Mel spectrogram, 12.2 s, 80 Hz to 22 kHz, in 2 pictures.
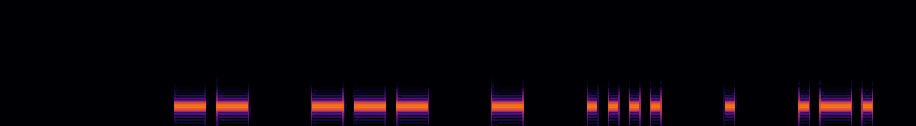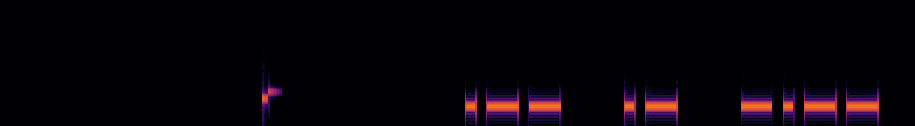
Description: Morse code, heard as a keyed tone, about 17 wpm, spaced as for 12 wpm, 700 Hz. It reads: MOTHER WAY
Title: 2x Character Spacing - Top 200 Words - 17wpm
